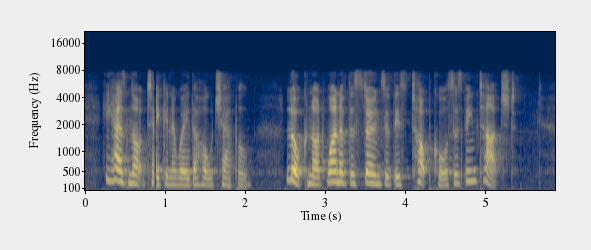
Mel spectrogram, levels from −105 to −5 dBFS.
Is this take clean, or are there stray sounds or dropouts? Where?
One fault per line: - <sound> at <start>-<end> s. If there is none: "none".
- dropout at 0.9-0.9 s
